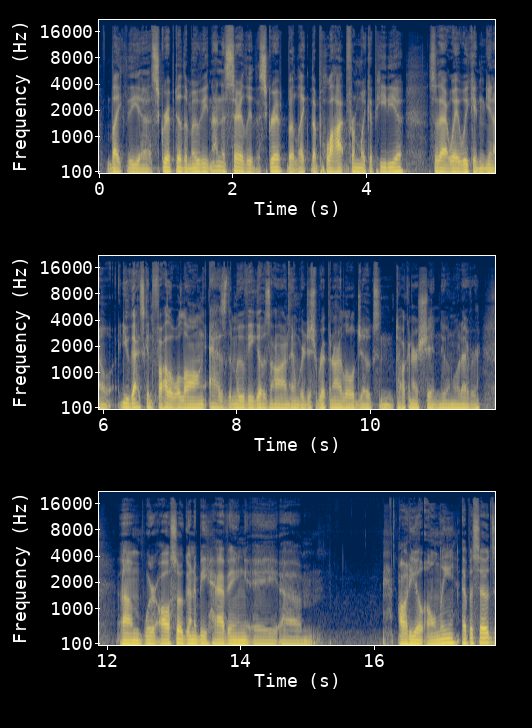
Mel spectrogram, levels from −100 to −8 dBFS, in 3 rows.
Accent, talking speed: American, 200 wpm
